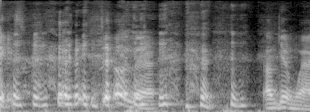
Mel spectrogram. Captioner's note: group laughing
